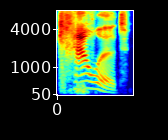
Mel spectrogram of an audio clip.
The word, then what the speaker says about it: coward: This Uh, is the coward.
